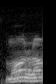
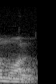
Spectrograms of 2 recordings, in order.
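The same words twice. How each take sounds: First: ম and ল held apart as two letters. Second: মল said as one closed syllable; read joined. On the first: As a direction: sound out ম, then ল. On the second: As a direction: blend the two letters into মল. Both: Shown as a demonstration. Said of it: "একসঙ্গে উচ্চারণ করেছি".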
